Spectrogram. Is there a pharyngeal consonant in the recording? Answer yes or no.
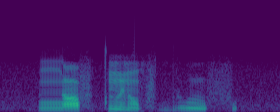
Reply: no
